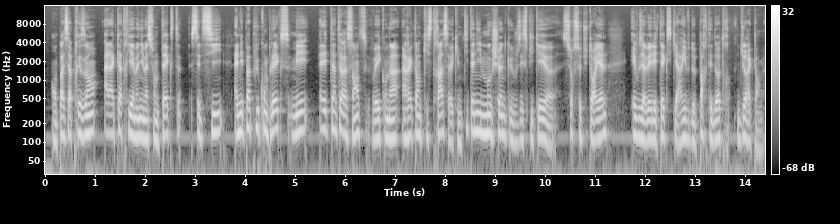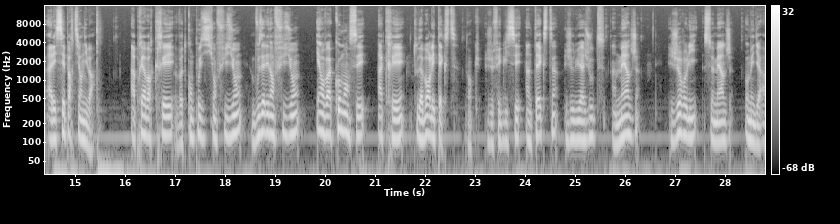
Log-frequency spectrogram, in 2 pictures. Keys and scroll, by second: 15.4 space, 16.0 alt+x.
